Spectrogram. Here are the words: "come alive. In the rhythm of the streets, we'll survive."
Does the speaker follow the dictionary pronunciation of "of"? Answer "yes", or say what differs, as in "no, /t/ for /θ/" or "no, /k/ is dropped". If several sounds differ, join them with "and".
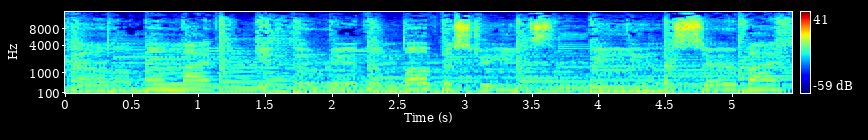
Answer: yes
